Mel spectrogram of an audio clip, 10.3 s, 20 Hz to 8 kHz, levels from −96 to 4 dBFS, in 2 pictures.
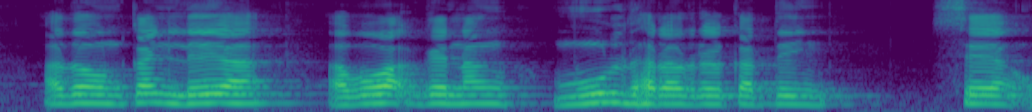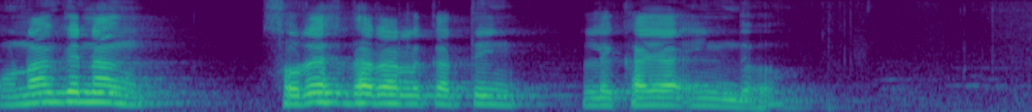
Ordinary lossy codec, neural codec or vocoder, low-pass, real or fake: none; none; none; real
